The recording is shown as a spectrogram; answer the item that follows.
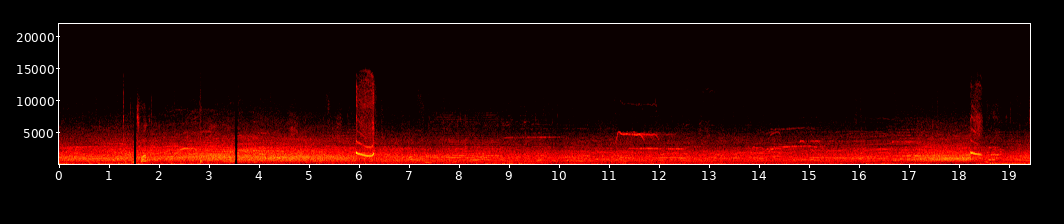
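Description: Stadium crowd noise: a steady din of many voices, with two sudden brief dropouts near the start and a short swish about six seconds in.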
